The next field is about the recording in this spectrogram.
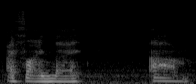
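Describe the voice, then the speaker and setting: Hoarse, sick young man with halting speech. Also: medium pitch, flat delivery, a little mellow, a little hiss or hum. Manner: hesitant, many ums and uhs, thinking aloud. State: sick and losing his voice. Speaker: student presenting a school project. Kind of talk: unscripted personal presentation.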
